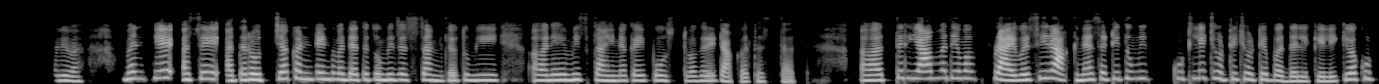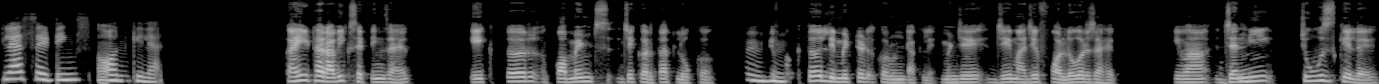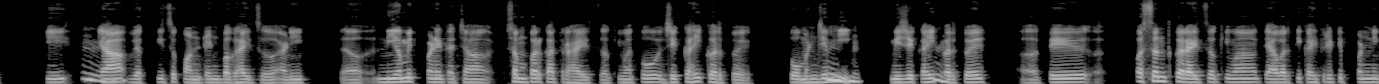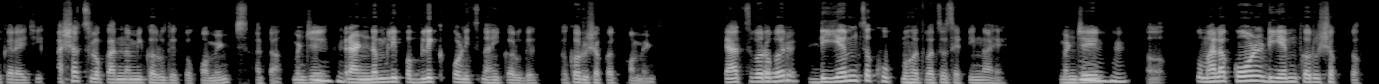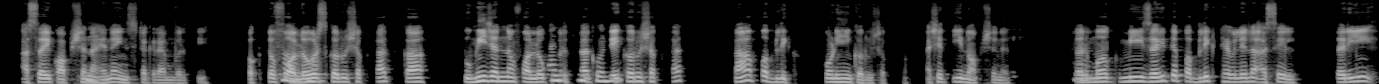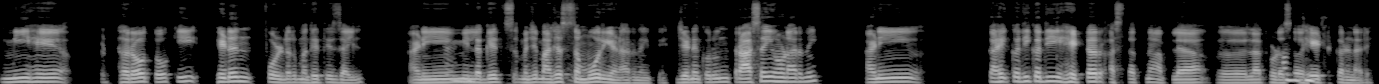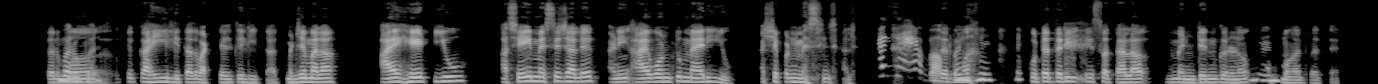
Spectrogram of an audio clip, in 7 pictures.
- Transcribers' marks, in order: in English: "प्रायव्हसी"; in English: "कमेंट्स"; in English: "फॉलोवर्स"; in English: "चूज"; in English: "कमेंट्स"; in English: "रँडमली पब्लिक"; in English: "कमेंट्स"; in English: "डीएमचं"; in English: "डीएम"; in English: "फॉलोवर्स"; in English: "फॉलो"; other background noise; in English: "हिडन फोल्डरमध्ये"; in English: "हेटर"; in English: "हेट"; in English: "आय हेट यू"; in English: "आय वॉन्ट टू मॅरी यू"; laughing while speaking: "मेसेज आलेत. तर मग"; chuckle; in English: "मेंटेन"
- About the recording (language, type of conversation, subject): Marathi, podcast, प्रभावकाने आपली गोपनीयता कशी जपावी?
